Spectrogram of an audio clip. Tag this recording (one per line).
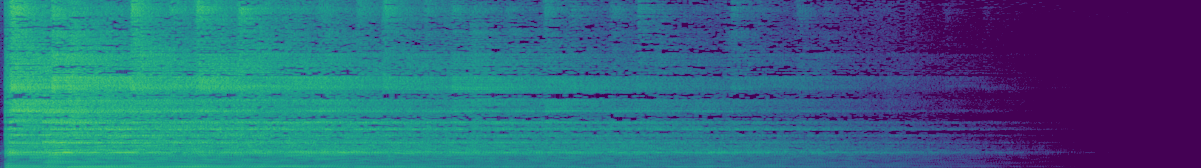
Atmosphere
Ambience
Cinematic
Scary
Amb
Wind
Fantasy
Sound-Design
Horror
Ambient
Strange
Drone
Sound
Movie
Ambiance
Environment
Creepy
Sci-Fi
Eerie
Trains
Spooky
